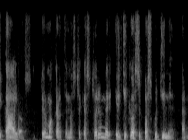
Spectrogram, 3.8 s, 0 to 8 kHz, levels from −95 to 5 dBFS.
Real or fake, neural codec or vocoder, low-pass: fake; vocoder, 24 kHz, 100 mel bands, Vocos; 7.2 kHz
